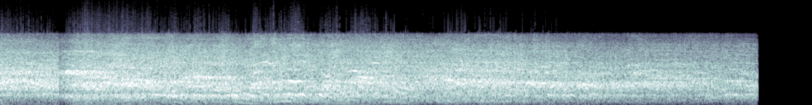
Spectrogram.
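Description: A large crowd cheers and chatters loudly in an echoing hall.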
